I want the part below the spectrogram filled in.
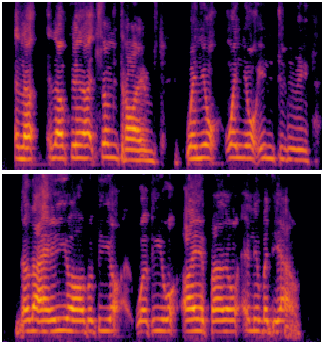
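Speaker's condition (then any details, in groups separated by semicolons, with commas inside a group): Cerebral palsy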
